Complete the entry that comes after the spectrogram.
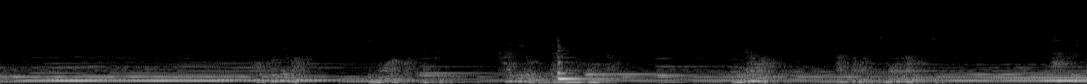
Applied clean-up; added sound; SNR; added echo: none; Bowed string instrument; -4 dB; reverberation time 0.9 s.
